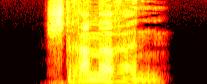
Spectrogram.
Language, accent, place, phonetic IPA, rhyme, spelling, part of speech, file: German, Germany, Berlin, [ˈʃtʁaməʁən], -aməʁən, strammeren, adjective, De-strammeren.ogg
- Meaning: inflection of stramm: 1. strong genitive masculine/neuter singular comparative degree 2. weak/mixed genitive/dative all-gender singular comparative degree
